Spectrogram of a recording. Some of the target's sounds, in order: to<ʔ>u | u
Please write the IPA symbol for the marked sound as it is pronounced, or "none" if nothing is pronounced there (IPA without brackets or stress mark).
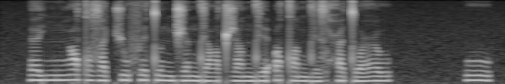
ʕ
